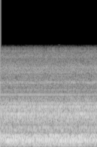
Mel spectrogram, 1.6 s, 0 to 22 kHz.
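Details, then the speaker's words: Rebuilt Mr. Heater Contractor Series torpedo heater, cone red-hot, about 800 degrees at three or four feet: steady, even roar with no sputter or surging; burner firing properly at full heat. "so the cone is going nice and red-hot the heater appears to be working properly"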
